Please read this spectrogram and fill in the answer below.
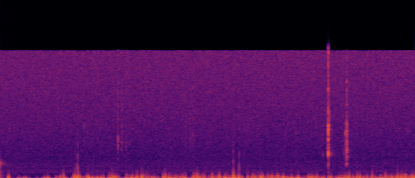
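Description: A carving knife shaving a small hand-held wooden figure, close up: a continuous crackling, rubbing scrape, with a couple of sharp ticks near the end.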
